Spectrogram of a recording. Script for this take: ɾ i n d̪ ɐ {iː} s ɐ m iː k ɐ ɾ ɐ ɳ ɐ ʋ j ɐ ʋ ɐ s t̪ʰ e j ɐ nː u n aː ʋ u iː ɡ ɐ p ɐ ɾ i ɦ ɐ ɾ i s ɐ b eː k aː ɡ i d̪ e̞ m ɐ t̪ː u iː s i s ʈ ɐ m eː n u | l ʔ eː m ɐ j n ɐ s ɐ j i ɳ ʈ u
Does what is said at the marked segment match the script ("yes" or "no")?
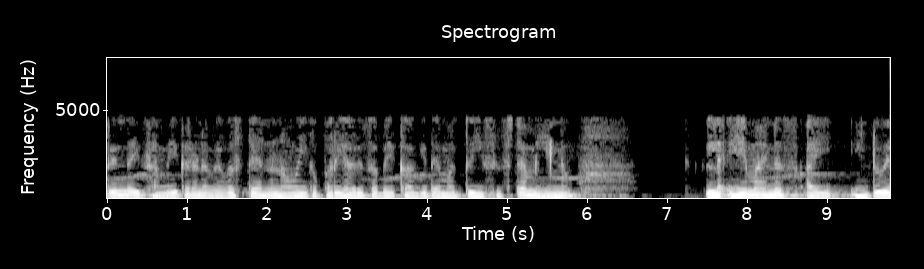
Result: yes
